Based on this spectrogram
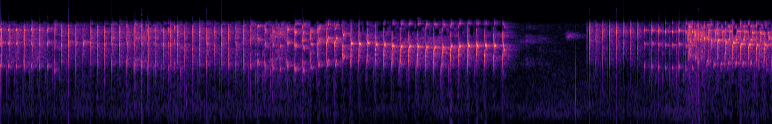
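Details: Lovebird song for drawing out other lovebirds' singing: long rapid, scratchy chattering, a gap of about a second, then the dense rattling trill picks up again, louder toward the end.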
